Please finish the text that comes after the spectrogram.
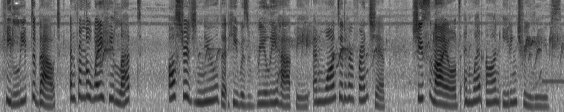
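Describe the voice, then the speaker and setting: A woman's voice: high voice, expressive, takes it slowly, fairly bright tone, slight background noise. A woman narrating a scripted children's bedtime story as storyteller.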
